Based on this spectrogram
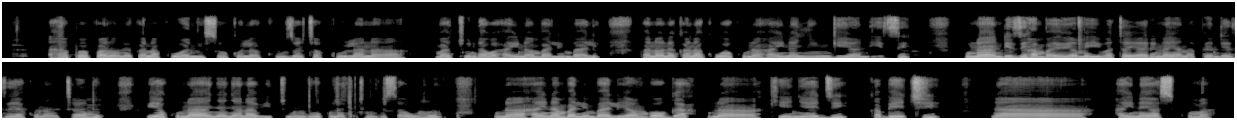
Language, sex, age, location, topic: Swahili, female, 25-35, Nakuru, agriculture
